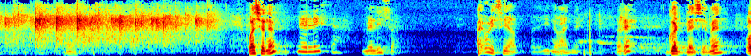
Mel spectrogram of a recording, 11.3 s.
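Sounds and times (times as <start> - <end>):
audience clapping hands: 0.0 - 3.7
speech: 3.7 - 6.0, 7.2 - 11.2.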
